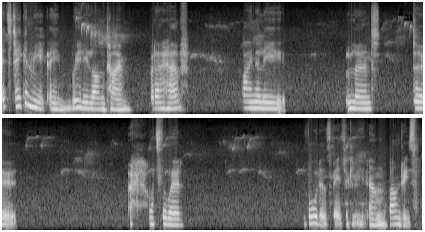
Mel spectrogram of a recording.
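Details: Word-finding difficulty (anomic aphasia) in a woman with multiple sclerosis who names aphasia as an MS symptom, attributes it to tiredness, and reports poor short-term memory since a relapse.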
